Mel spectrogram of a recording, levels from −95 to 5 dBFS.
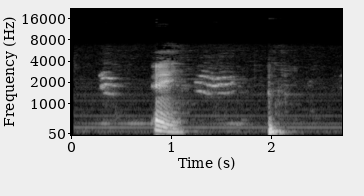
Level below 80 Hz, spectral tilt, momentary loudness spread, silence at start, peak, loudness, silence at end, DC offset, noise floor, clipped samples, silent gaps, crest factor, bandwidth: -42 dBFS; -8.5 dB/octave; 17 LU; 0.3 s; -2 dBFS; -22 LUFS; 0.6 s; under 0.1%; -55 dBFS; under 0.1%; none; 22 dB; 6 kHz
